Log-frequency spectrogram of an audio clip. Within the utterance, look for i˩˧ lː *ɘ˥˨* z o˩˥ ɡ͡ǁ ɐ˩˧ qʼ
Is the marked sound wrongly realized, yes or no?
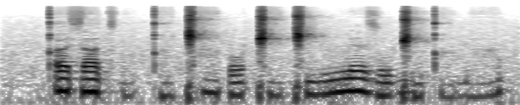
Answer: yes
